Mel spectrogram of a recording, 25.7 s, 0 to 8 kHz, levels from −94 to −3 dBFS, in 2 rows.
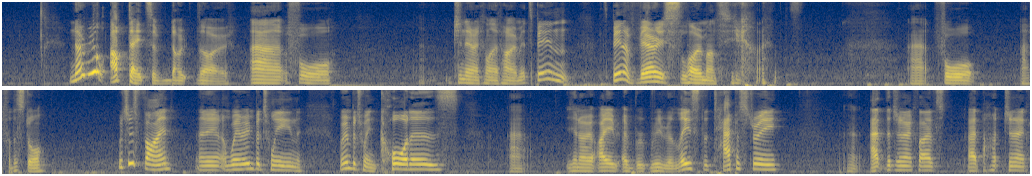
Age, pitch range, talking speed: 30-49, 100-125 Hz, 130 wpm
